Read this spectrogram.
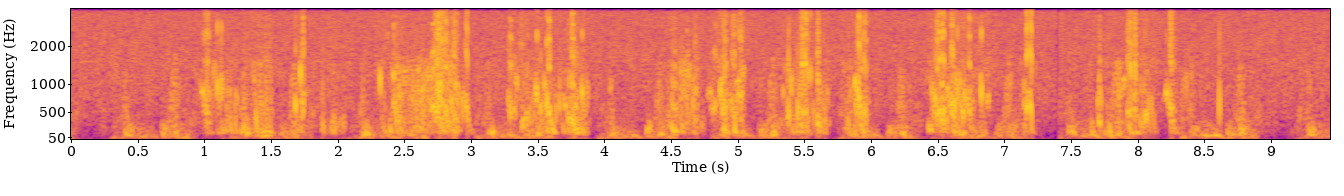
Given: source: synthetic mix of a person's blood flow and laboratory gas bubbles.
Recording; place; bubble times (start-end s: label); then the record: Doppler ultrasound of blood flow; precordium
0.96-1.54 s: bubbles
1.65-1.78 s: bubbles
1.86-2.06 s: bubbles
2.27-3.03 s: bubbles
3.26-3.90 s: bubbles
4.46-5.05 s: bubbles
5.30-5.70 s: bubbles
5.78-6.00 s: bubbles
6.40-6.91 s: bubbles
7.11-7.24 s: bubbles
7.63-8.39 s: bubbles
8.58-8.65 s: bubbles
From the record:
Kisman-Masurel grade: 333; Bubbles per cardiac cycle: rolling drumbeat, 9 or more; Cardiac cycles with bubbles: 50 to 99%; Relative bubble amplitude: loud (0.450 to 0.775); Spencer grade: 3 (all of the cardiac periods contain showers or single bubble signals, but not dominating or overriding the cardiac motion signals); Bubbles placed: only in the low amplitude regions of the cardiac cycle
